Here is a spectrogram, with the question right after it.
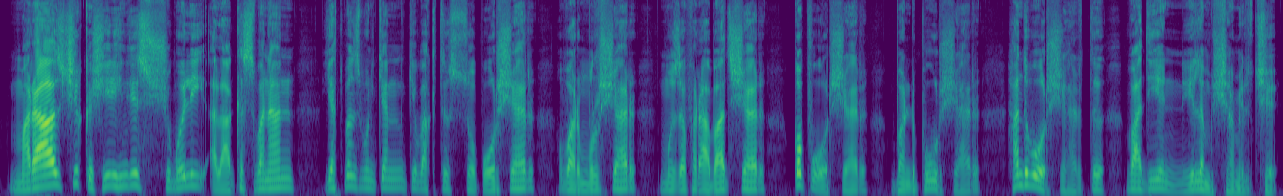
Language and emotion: Kashmiri, neutral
